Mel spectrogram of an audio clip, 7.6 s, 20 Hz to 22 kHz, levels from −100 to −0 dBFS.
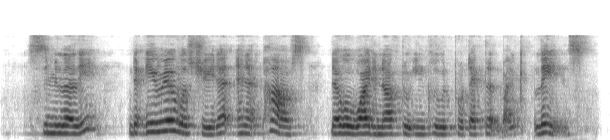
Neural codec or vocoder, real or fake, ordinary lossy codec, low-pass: codec, 16 kHz, 4.8 kbps, FACodec; fake; none; none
